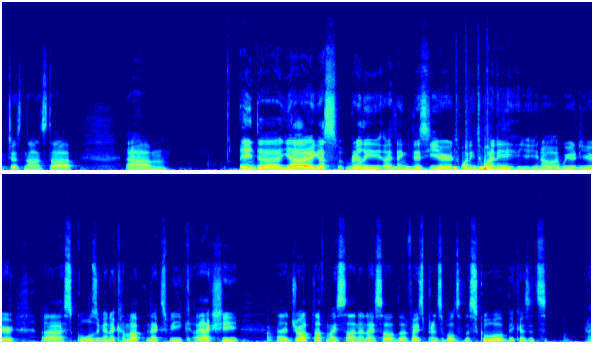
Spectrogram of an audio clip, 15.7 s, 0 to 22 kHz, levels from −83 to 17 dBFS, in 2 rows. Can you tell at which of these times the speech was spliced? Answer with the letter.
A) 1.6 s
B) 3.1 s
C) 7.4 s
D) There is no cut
C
